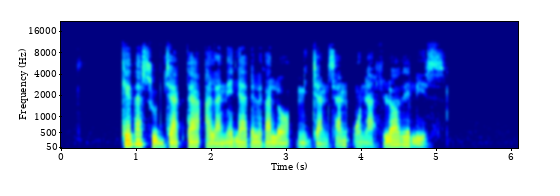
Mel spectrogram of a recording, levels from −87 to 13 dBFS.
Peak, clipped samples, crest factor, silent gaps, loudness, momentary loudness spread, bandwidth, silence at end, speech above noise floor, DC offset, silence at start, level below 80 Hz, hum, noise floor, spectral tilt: -6 dBFS; under 0.1%; 22 dB; none; -28 LUFS; 11 LU; 11 kHz; 1 s; 52 dB; under 0.1%; 0.8 s; -54 dBFS; none; -79 dBFS; -6 dB/octave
